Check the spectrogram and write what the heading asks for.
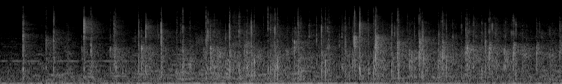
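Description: Audience clapping, a dense patter of hand claps that builds after a held music note ends about a second in.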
